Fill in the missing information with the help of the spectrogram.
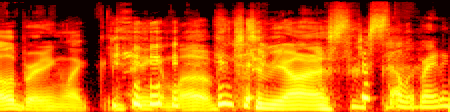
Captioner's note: laughs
